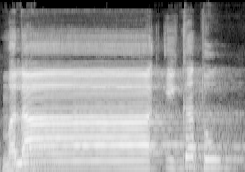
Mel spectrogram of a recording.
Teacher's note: میم میں زبر ہے، اس کو جلدی پڑھا جائے گا، لام میں کھڑا زبر ہے، الف مدہ ہے، اور حرف مد کے بعد حمزہ اسی کلمے میں ہے تو یہاں مد متصل ہوگا، 2، 2.5، 4 الف تک اس کو کھینچ کے پڑھا جائے گا۔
